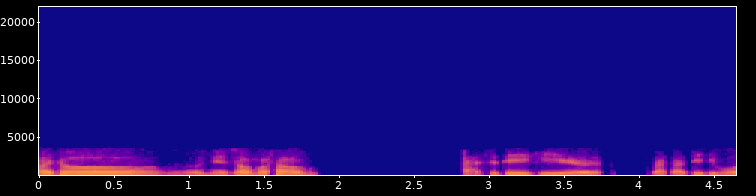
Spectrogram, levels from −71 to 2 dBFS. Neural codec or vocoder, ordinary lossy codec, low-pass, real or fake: none; MP3, 24 kbps; 3.6 kHz; real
